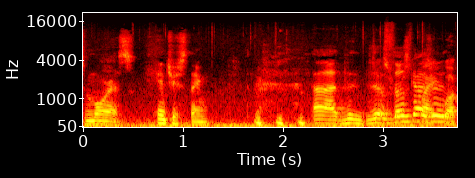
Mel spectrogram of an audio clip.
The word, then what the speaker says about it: Maurice: stronger more strong yeah it's spelled maurice but he says it's morris interesting uh those guys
